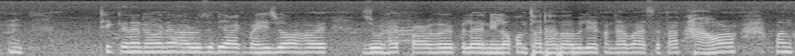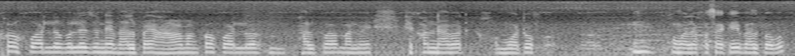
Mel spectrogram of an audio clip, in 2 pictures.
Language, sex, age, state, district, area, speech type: Assamese, male, 30-45, Assam, Sonitpur, urban, spontaneous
